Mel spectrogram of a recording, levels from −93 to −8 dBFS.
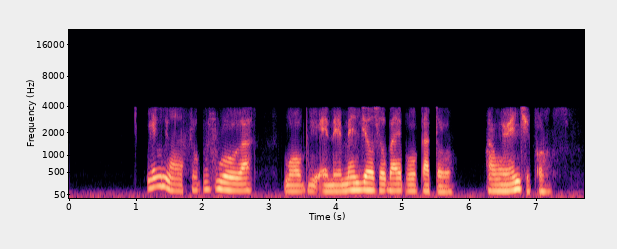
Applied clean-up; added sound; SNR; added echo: neural diffusion model UNIVERSE++.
